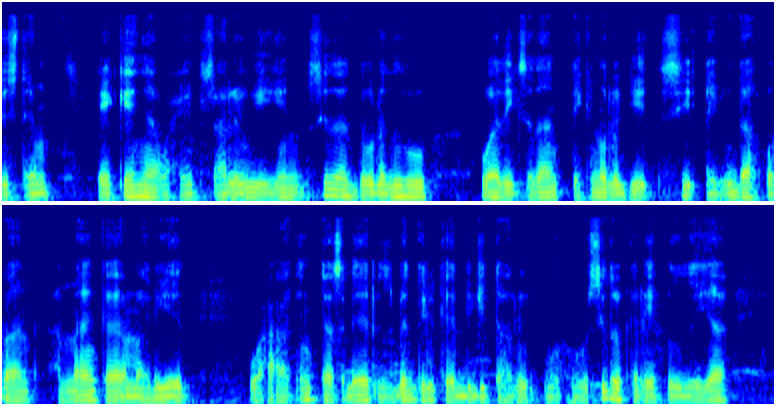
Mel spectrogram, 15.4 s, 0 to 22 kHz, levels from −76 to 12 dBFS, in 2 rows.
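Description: From 9.75 to 10.51 s, repeated packet loss hit the stream: about six short dropouts, the longest 38 ms, each patched by stretching the preceding sound, concealing roughly a fifth of the span. Speech turns choppy, with pieces missing, just before "intaas dheer isbeddelka".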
